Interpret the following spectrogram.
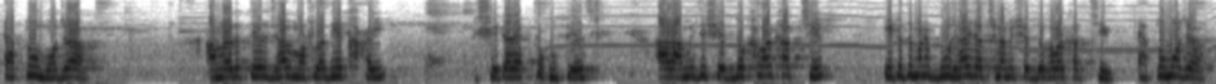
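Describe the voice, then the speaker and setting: A hoarse woman with a cold, chatting enthusiastically as she tastes food for her vlog. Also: high-pitched, steady tone, quick pace, long pauses, soft background music, rough recording. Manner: chatty, enthusiastic, repeats herself. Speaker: food vlogger. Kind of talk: casual food-tasting vlog.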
